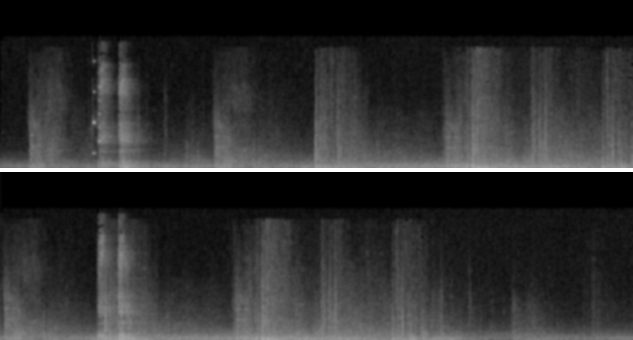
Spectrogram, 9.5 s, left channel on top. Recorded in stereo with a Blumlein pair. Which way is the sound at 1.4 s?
40° right.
